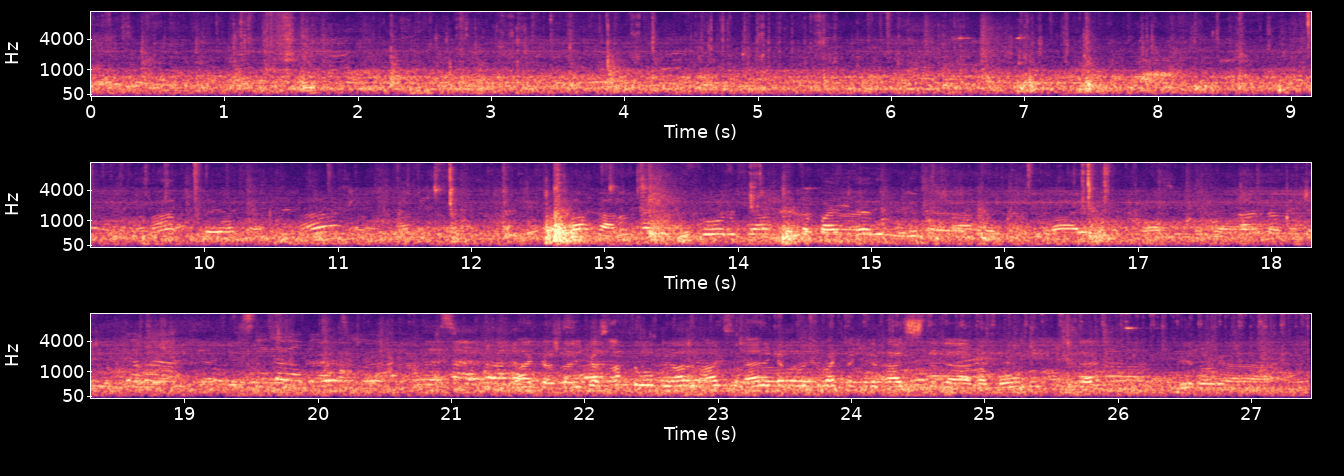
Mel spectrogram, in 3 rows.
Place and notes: Antwerpen, Belgique - Linkeroever ferry
The Linkeroever ferry, crossing the Schelde river. The boat is arriving, people go out and in essentially with bicycles, and the boat is leaving.
Antwerpen, Belgium, 4 August 2018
